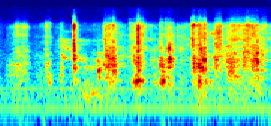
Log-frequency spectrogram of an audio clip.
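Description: Irregular light clicks and taps, about a dozen in two seconds, from small nativity figurines and their box being handled and sorted through.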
